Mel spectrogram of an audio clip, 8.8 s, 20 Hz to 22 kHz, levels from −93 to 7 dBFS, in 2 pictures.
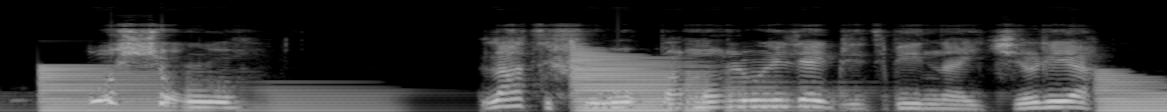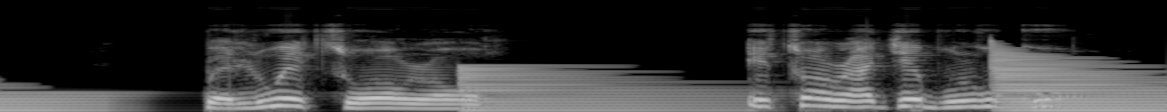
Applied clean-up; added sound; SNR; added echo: neural mask model RNNoise.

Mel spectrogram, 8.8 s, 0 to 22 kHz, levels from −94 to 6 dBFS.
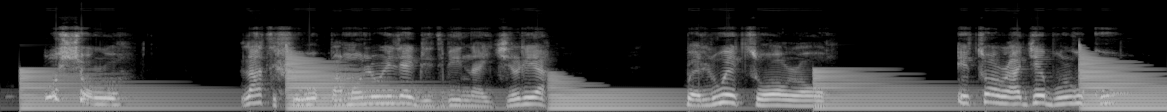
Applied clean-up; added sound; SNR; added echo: none; Guitar; 4 dB; none.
